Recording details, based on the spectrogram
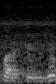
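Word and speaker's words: Purkinje: किसी किसी में हम लोग अगर प्रोनाउंसिएशन देखें तो कोई पुरकिंजे फाइबर्स भी बोलता है, लेकिन परकिंजे फाइबर्स भी इसको याद रख सकते हैं।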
